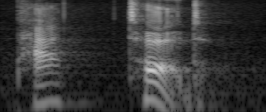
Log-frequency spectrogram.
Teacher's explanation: when we say patted, we stick in a vowel, patted, showing that the same suffix, ed, can be readjusted in its pronunciation according to the rules of English phonology.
